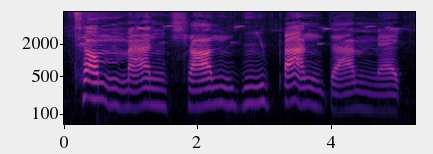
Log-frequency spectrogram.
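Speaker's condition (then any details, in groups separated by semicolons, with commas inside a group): Speech impediment; would need therapy to go on camera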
